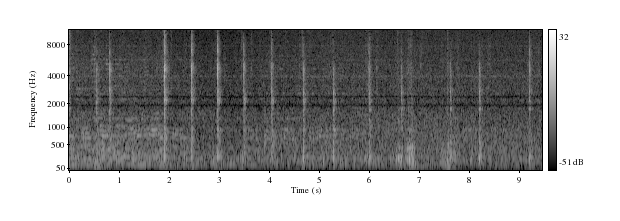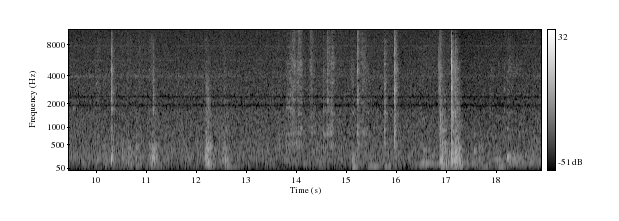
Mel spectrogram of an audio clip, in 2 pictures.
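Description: Kitchen knife chopping vegetables on a cutting board: single sharp chops, about one or two a second and unevenly spaced. Near the end comes a louder clatter as the board is handled.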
